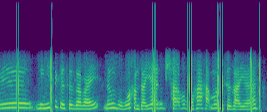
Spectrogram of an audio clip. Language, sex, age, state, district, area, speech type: Bodo, female, 30-45, Assam, Chirang, urban, conversation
